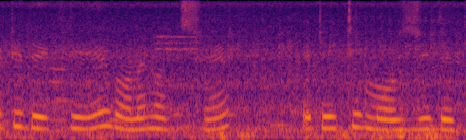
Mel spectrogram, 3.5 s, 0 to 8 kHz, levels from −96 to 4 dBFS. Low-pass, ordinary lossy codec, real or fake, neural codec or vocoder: none; none; real; none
